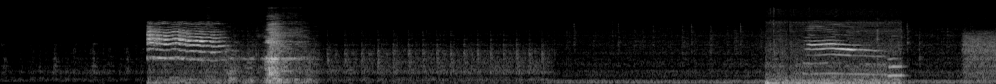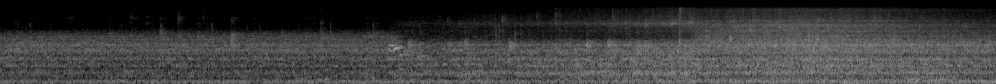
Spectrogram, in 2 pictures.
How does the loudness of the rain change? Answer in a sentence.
The volume of the rain goes up.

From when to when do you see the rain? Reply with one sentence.
You can hear the rain from 9.6 to 19.8 s.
